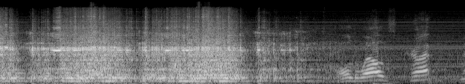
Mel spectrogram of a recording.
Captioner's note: squealing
